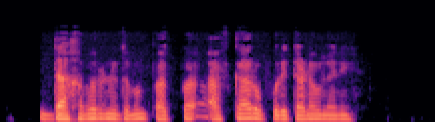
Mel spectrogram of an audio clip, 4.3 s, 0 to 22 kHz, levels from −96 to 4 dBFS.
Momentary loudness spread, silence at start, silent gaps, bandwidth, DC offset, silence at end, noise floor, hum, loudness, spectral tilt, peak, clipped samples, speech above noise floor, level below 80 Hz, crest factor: 7 LU; 0.4 s; none; 7.4 kHz; under 0.1%; 0.85 s; -87 dBFS; none; -24 LUFS; -8.5 dB/octave; -2 dBFS; under 0.1%; 64 dB; -58 dBFS; 22 dB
